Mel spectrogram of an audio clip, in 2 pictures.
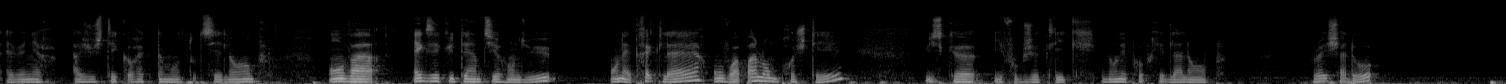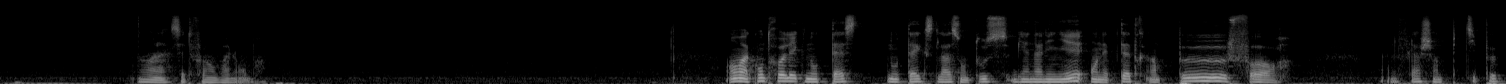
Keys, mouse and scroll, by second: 0.5 alt+click, 1.1 ctrl+s, 8.1 Escape, 11.6 click, 12.7 ctrl+s.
